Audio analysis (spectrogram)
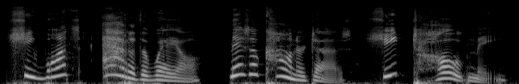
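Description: A woman's voice: sits high, wildly swooping pitch, takes it slowly, no echo, pitched above the performer's own voice, heavily acted. A woman voicing an earnest, imaginative little country girl who rambles breathlessly and pleads with her father in an audio story. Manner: childlike, breathless rambling with "like" and "see".

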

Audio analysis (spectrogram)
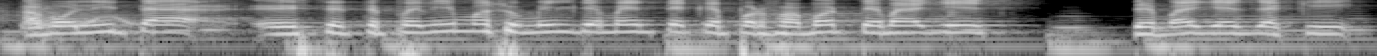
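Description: Very high-pitched whiny baby. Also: level tone, moderate pace. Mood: pleading. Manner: exclamatory, babyish, chatty. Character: whiny baby noob, small child in diapers. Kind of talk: improvised Minecraft roleplay. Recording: music bed under the voice.

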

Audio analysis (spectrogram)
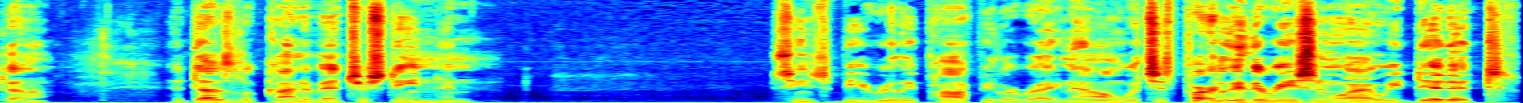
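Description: An older man narrating a DIY project video off the cuff, halting and hesitant, with many ums. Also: on the low side, creaky, pushed and bright, breathy edge, dry recording. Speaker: DIY presenter.

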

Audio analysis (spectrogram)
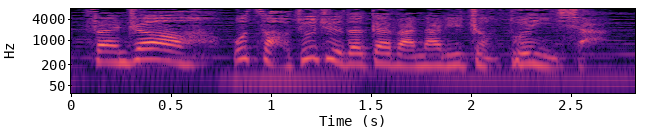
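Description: A woman's voice: mid-range voice, lively intonation, a little fast, darkish tone, soft background music, close to an everyday voice. An actress playing a chatty, fretful female snack-shop owner of about fifty in an audio drama, grumbling as she talks. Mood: worried, gossipy.

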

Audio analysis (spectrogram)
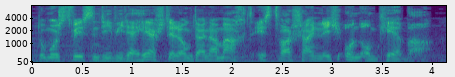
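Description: An actor playing a solemn, loyal guardian of time in video game dialogue, formal, deliberate and grave. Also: male voice, medium pitch, close to an everyday voice. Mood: solemn, measured. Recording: music behind the voice.

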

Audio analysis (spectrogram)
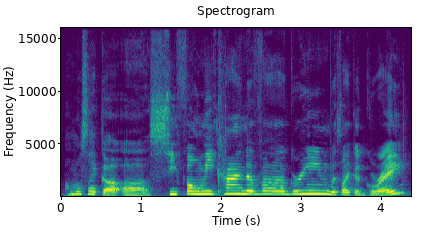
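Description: A woman's voice: high voice, animated, a little slow. A middle-aged woman chatting casually while unboxing a gift, a bit congested from a cold, with lots of fillers and heartfelt thanks, recorded seated in her living room. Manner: chatty, warm thanks, many fillers and restarts. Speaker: vlogger.

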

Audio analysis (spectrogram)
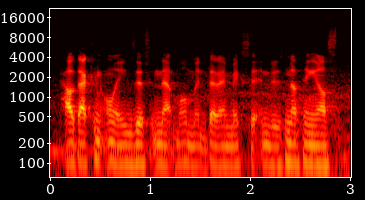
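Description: A man's voice: low voice, monotone, very fast, a bit bright, slight background noise. A man in his thirties from Costa Rica, an artist talking reflectively in a documentary interview, with many fillers and restarts.

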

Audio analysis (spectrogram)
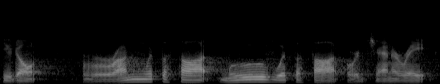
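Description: Slow, very deep-voiced man guiding meditation. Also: slight background noise. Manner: unhurried, measured instruction with long pauses. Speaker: meditation guide. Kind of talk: guided meditation. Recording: dull sound with long reverb.

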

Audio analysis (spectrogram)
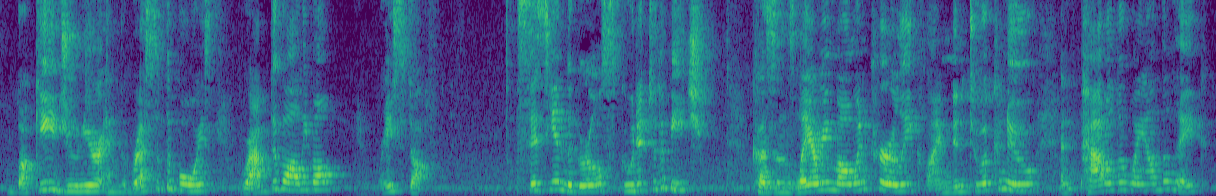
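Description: Animated woman reading a children's story. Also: high-pitched. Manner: theatrical, deliberate, emphatic phrasing. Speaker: picture book reader. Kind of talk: expressive children's read-aloud storytelling. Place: small indoor room with bookshelves and chalkboard. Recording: roomy sound with faint background noise.

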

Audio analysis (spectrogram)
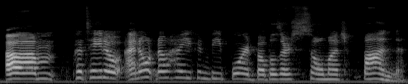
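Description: A woman's voice: high voice, fairly even intonation, moderate pace, pushed and bright. A woman in her thirties presenting a children's storytime in a playful, exaggerated, encouraging manner, recorded in a small room at home. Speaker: library storytime host.

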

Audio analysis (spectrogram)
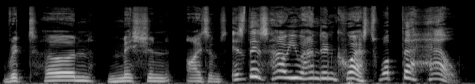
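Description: A man's voice: high voice, a little slow, fairly bright tone. A man narrating a scripted comedic video game review in a sarcastic, exasperated manner. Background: video game music.

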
